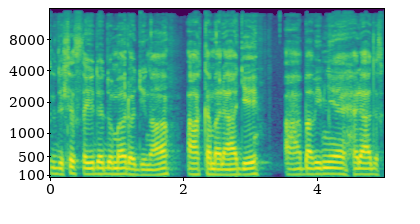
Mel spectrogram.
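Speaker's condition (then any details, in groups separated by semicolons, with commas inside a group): Down syndrome; speaks well, cast in TV role requiring a good speaker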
